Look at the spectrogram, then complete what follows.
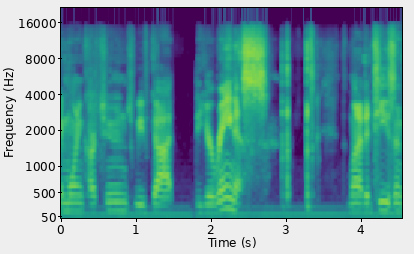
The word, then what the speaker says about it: Uranus: And it's pronounced basically Uranus, but everyone calls it Uranus.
